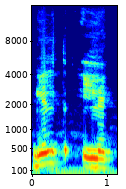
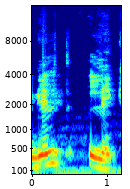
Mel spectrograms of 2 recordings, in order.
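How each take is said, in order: First: Said in the usual way. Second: গেলথলেক drawn out syllable by syllable; teacher slowing গেলথলেক right down for the class; slow spelled-out demo. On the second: Shown as a demonstration. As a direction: stretch গেলথলেক slowly so learners catch each sound. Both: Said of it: "এবং স্ত্রীবাচক হচ্ছে".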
